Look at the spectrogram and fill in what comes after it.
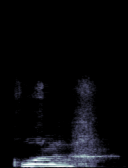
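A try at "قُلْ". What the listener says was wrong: Harus ada sifat tebalnya. Kalau ko tersebut kun. Kun. Lidah belakang diangkat ke langit-langit belakang. Kemudian tidak hanya itu, lidah tengah pun mengangkat. Lidah tengah pun mengangkat. Kun. Imbas dari huruf isti'ala. Huruf yang mengangkat lidah.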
